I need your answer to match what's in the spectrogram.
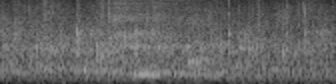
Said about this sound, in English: Ladies, gents, boys and girls, can we give a massive round of applause to our David and Goliath?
